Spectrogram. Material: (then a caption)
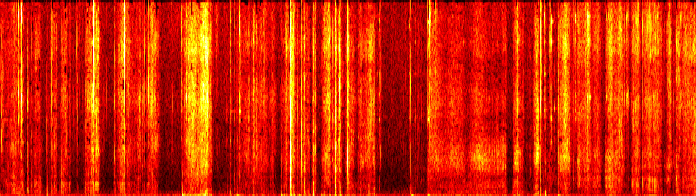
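Faux leather. Long fingernails scratch the inner panels of a small zip wallet opened to its orange faux leather interior, which has a clear ID window and an attached keyring. The result is a soft, low-heavy, crinkly scratching and rustling, dotted with sharper crunchy clicks and brief scrapes that die away at once.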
